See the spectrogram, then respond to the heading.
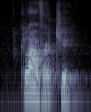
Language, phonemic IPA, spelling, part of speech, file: Dutch, /ˈklavərcə/, klavertje, noun, Nl-klavertje.ogg
- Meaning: diminutive of klaver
